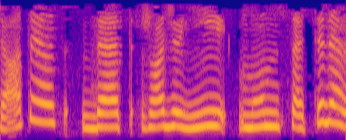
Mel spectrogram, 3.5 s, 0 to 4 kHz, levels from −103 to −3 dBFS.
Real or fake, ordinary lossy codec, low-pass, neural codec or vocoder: real; MP3, 16 kbps; 3.6 kHz; none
